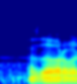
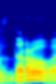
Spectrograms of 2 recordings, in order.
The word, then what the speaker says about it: здорово: Здорово, джедай. Ага. Типа того. А, здорово, а не здорово. Здорово, здорово. Что-то я не так прочитал, не то ударение поставил.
